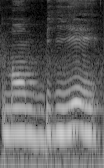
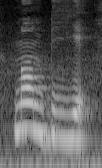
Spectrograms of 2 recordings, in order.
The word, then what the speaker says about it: Montbier: My last name is Montbier. Without an accent, it should sound Montbi, Montbi. But because it has an accent, I have to pronounce it Montbier.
